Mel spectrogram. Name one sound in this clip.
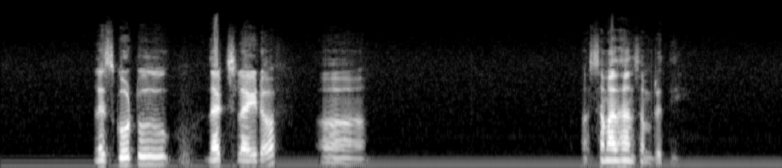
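A middle-aged man speaks calmly in short bursts through a microphone.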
